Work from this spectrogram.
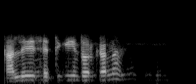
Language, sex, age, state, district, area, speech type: Odia, male, 18-30, Odisha, Bhadrak, rural, conversation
